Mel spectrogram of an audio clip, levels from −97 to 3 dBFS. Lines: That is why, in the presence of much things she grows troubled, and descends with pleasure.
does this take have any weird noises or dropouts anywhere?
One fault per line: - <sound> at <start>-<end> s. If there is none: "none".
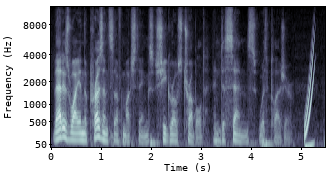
- chirp at 5.1-5.3 s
